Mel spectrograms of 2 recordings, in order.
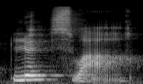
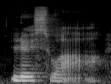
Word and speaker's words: soir: Now the next word is the evening, and the evening we have an OI here that is pronounced as an wa, right? So how would you pronounce the word here? Right, le soir, le soir.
